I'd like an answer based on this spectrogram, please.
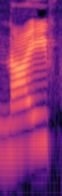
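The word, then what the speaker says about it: knife: हम यानी न पढ़ेंगे के एन को के साइलेंट है। जैसे देखिए नाइफ नो नी यहां पे जो शुरू में के आ रहा है वो साइलेंट है।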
